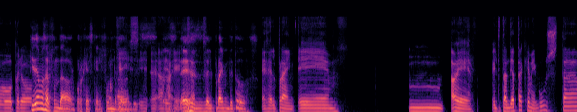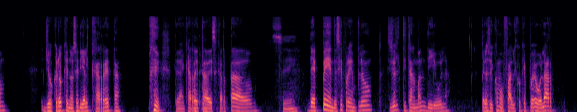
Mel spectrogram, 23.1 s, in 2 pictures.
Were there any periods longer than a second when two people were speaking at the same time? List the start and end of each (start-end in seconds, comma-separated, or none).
2.1-4.1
